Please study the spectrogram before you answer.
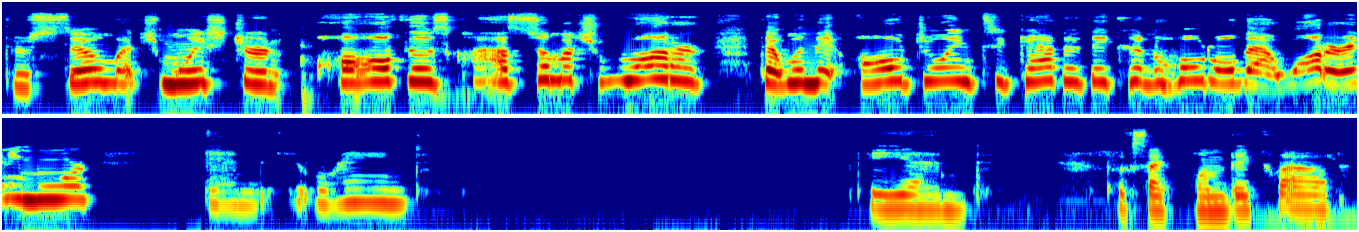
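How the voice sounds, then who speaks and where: A young woman reading a picture book aloud for small children, expressively, pausing to put questions to her listeners. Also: high voice, no room sound. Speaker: children's story reader.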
